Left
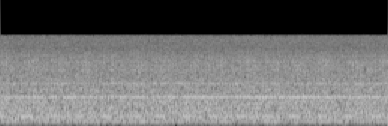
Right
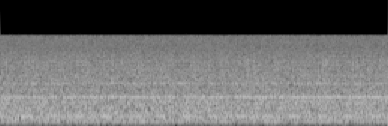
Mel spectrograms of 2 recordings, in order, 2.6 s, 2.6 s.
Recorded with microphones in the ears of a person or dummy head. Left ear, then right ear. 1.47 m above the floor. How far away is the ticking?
No ticking in this recording.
